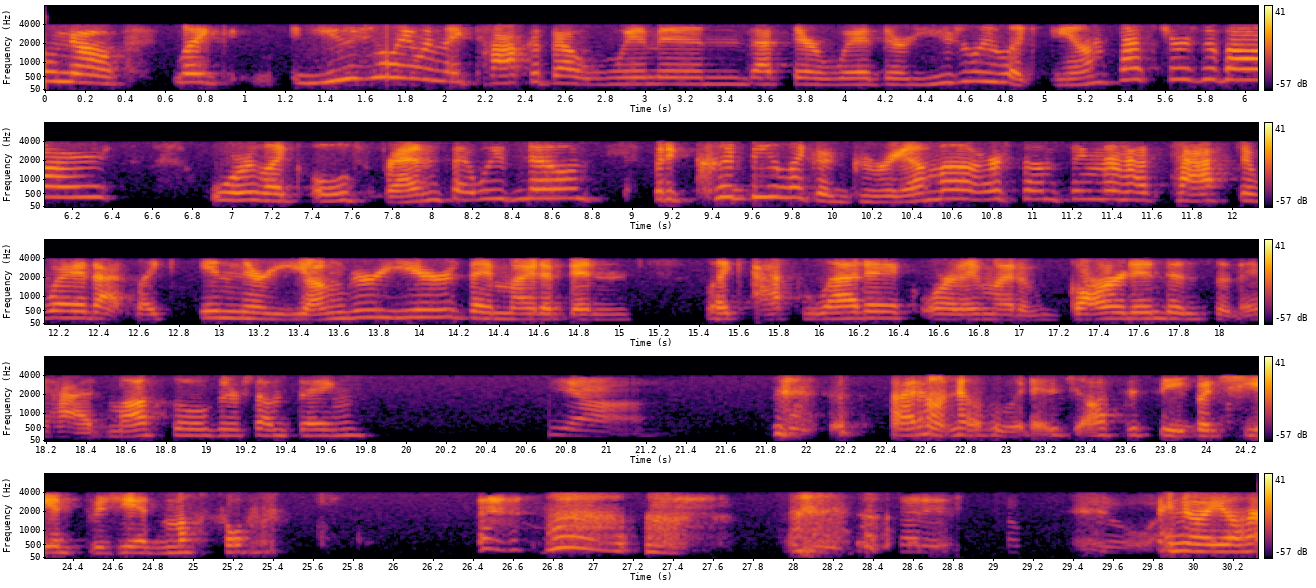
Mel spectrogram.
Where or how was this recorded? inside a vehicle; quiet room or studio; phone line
phone line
